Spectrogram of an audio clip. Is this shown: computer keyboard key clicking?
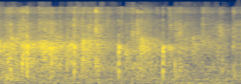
no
